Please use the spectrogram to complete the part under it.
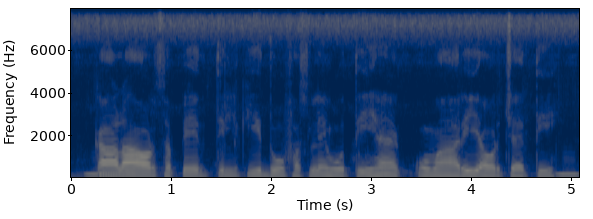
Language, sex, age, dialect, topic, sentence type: Hindi, male, 41-45, Kanauji Braj Bhasha, agriculture, statement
